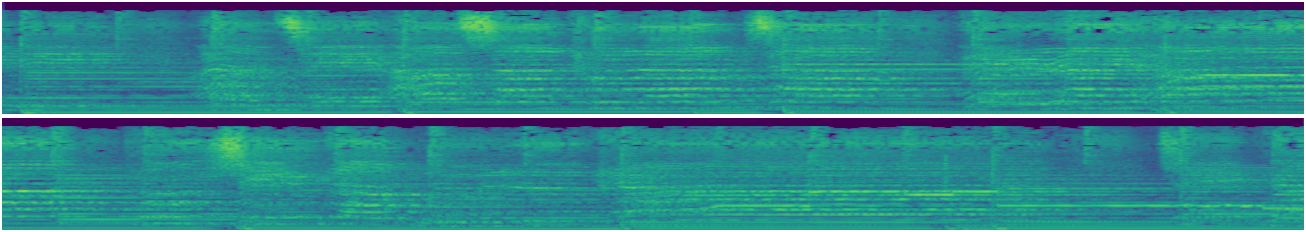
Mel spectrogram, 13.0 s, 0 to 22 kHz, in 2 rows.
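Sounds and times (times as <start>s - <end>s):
bass notes: 0.0s - 13.0s
worship song singing: 0.0s - 13.0s.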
